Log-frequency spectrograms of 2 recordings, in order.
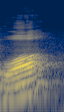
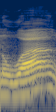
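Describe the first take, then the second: First: The vowel is thick and heavy. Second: The vowel is thin and light. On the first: The speaker calls it wrong. "nggak boleh wa" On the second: The speaker calls it right. "Wa tipis"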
